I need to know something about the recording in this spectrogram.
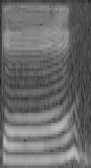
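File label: "geng2", Cantonese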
